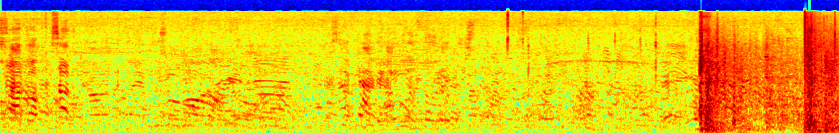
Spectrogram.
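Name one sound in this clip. Firework rockets whistle as they shoot upward.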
